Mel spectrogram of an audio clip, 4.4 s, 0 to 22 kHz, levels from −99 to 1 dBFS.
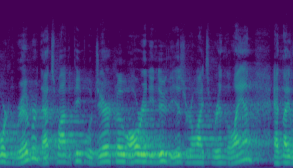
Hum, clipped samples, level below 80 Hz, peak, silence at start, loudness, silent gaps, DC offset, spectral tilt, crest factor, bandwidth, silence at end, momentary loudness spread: none; under 0.1%; under -90 dBFS; -18 dBFS; 0 s; -34 LUFS; none; under 0.1%; -7 dB/octave; 14 dB; 9.6 kHz; 0 s; 9 LU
